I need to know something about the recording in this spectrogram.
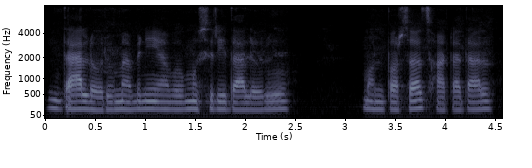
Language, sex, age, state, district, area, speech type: Nepali, female, 60+, West Bengal, Jalpaiguri, rural, spontaneous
